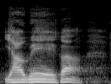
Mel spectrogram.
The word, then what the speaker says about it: 야훼: 이거는 이제 여호와를 야훼라고 하잖아요. 그렇죠. 야훼, 야훼가 좀 더 정확한 발음인데 거기에서 따온 이름입니다.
